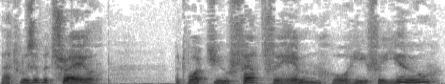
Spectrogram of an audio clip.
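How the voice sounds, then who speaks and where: A stern police commander in a radio play. His voice is husky and a little high, swinging widely in pitch as he probes and accuses. The sound is dry and close. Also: sing-song, unhurried, warm tone, no room sound, full character voice. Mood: stern, accusing. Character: stern male police commander, probing and reflective. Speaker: actor playing the lead detective and narrator. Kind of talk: radio drama acting and narration.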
